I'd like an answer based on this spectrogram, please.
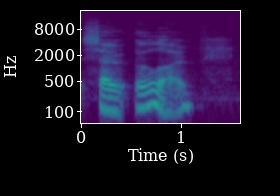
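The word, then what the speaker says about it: Sowulo: Suulo, pronounced So-Ulo, is the rune of the sun, soul.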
